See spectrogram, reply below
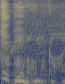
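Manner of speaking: very slow, stunned crowd murmur with gasps. Voicing a crowd that gasps and murmurs at a threat: shocked crowd murmur. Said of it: "the crowd, like, murmurs".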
